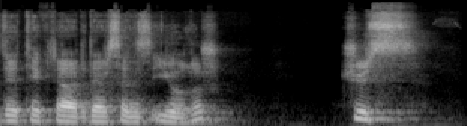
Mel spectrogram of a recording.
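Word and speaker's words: Tschüss: tekrar ederseniz iyi olur Çüs t s c h Bu dört harfi Ç gibi okuyacağız o şekilde telaffuz edeceğiz Almancada Ç harfi yok ama bu dört harfin beraberi yan yana olduğu zaman Ç gibi telaffuz ediliyor ikincisi bistan üçüncüsü de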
